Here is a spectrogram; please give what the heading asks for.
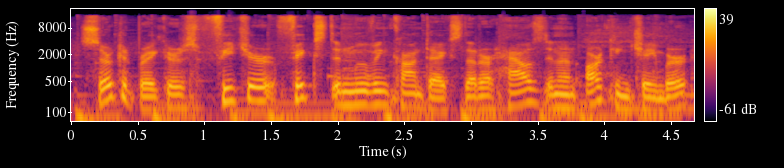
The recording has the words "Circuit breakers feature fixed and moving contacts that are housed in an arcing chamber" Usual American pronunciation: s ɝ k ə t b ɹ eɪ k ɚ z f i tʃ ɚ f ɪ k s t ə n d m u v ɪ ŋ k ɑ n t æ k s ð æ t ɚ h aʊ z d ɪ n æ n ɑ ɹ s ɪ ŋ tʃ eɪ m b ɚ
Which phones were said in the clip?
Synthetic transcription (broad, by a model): s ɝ k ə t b ɹ eɪ k ɚ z f i tʃ ɚ f ɪ k s t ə n m u v ɪ ŋ k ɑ n t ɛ k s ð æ t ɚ h aʊ z d ɪ n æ n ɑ ɹ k ɪ ŋ tʃ eɪ m b ɚ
